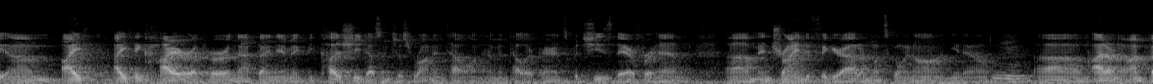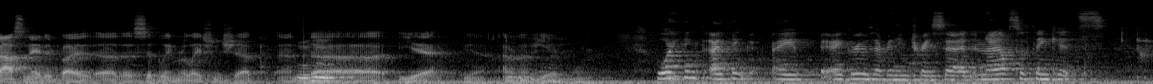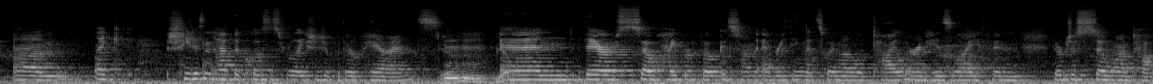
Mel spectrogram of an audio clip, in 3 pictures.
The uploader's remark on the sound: At the 2019 Middleburg Film Festival.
